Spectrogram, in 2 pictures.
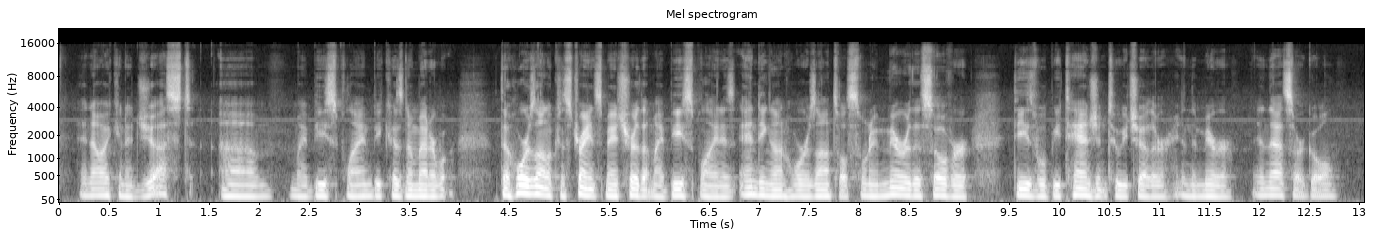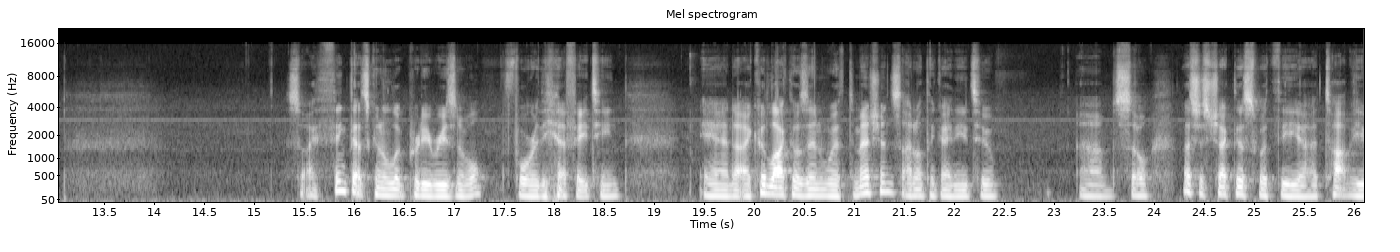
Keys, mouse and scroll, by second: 0.7 click, 2.2-5.5 drag, 11.1-12.6 drag, 14.4-16.5 drag, 19.0 scroll down 1, 19.4-20.5 middle drag, 19.4-20.5 drag, 19.4-20.5 right drag, 20.6 scroll down 2, 25.8 click.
